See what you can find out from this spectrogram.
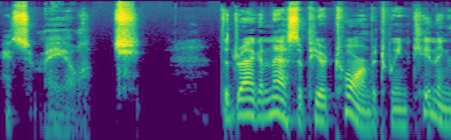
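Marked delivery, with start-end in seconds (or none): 0.1-1.4 soft, low mutter to himself; barely voiced grumble, lower; under his breath. A narrator's reading. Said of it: "repeat under his breath".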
